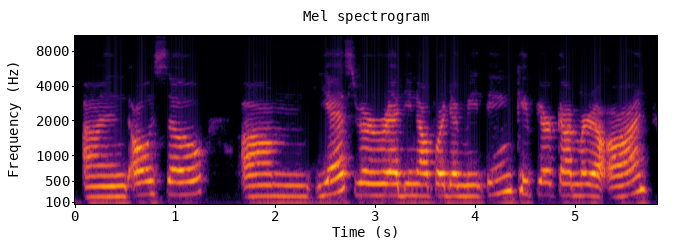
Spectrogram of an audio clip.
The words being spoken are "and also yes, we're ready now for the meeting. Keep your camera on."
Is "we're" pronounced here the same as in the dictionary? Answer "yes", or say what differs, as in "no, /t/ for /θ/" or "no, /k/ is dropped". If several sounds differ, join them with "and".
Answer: yes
